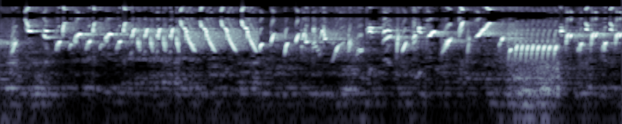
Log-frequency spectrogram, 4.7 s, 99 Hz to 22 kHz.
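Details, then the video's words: Continuous European goldfinch song in the plak mine style, fourth section. Rapid cascades of sliding whistled notes and jingling trills, broken near the end by a short harsh buzzy note. "04 chant plak mine ,canto del jilguros plak mine,غناء حسون بلاك مين بدون غلاطات"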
